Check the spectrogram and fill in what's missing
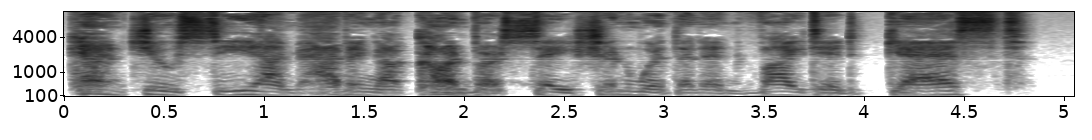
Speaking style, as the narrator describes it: a raspy voice returned

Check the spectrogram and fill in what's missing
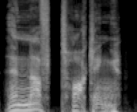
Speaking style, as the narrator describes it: the man snapped

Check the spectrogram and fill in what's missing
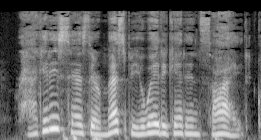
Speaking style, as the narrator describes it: cried all the dolls

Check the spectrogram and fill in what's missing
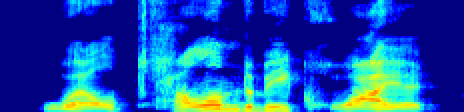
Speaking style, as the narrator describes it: growled the leopard

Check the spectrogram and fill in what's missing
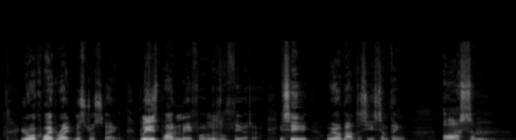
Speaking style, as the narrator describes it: Horus barked a good-humored laugh, saying

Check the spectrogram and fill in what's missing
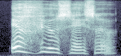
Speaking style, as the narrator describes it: she muttered sleepily

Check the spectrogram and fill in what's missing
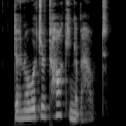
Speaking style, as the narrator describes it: he whispers back

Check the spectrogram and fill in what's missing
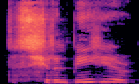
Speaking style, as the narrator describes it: Annabeth whispered

